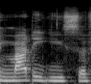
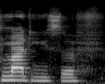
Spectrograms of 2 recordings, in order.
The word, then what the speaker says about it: Mad Yusuf: People keep calling me Maddie Yusuf for some reason. It's Mad Yusuf, if you might have not known.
